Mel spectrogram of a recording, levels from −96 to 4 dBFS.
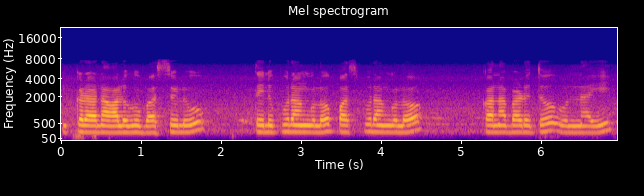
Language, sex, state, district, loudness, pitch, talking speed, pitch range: Telugu, female, Telangana, Mahabubabad, -16 LUFS, 210 Hz, 75 wpm, 205-225 Hz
